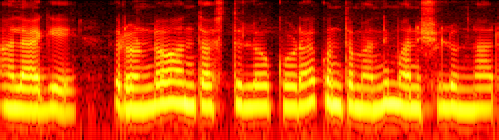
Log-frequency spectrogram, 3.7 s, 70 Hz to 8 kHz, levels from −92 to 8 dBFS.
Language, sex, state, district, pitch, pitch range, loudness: Telugu, female, Andhra Pradesh, Anantapur, 215 Hz, 205-230 Hz, -16 LUFS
